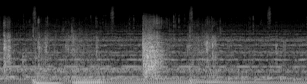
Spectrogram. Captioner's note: trunk slam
